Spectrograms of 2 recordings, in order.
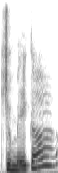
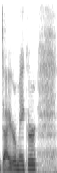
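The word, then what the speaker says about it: D'yer Mak'er: supposed to be it's supposed to be pronounced Jamaica or I guess it was like a pun or something like that. Led Zeppelin was trying to be funny, but everybody I think everybody pronounces it dire maker.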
